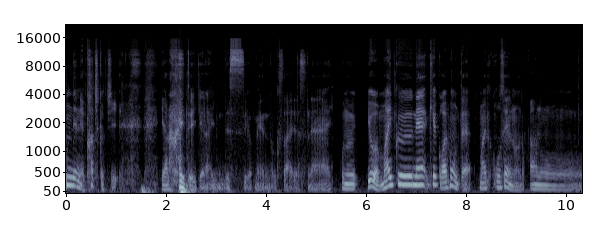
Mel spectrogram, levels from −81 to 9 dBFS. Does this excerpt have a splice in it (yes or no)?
yes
